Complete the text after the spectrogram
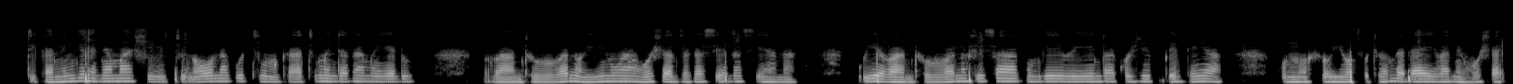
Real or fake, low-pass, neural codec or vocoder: real; 5.4 kHz; none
